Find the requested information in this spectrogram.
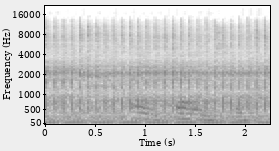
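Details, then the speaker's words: Radial pressure wave (EPAT) device at 2 bar, setting 12, moved up and down the forearm over the median nerve to treat carpal tunnel syndrome: rapid, regular clicking pulses, about a dozen a second. "noticeable we're still getting radial pressure waves internet as we go over the median nerve we're definitely working over that carpal tunnel"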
